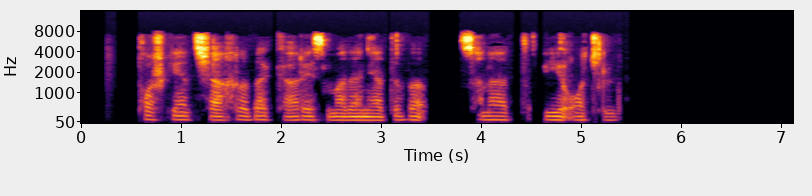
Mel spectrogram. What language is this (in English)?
Uzbek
